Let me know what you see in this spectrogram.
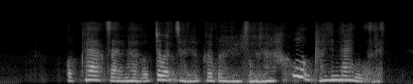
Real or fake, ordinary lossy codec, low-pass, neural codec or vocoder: fake; none; none; codec, 16 kHz, 0.5 kbps, FreqCodec, smaller model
